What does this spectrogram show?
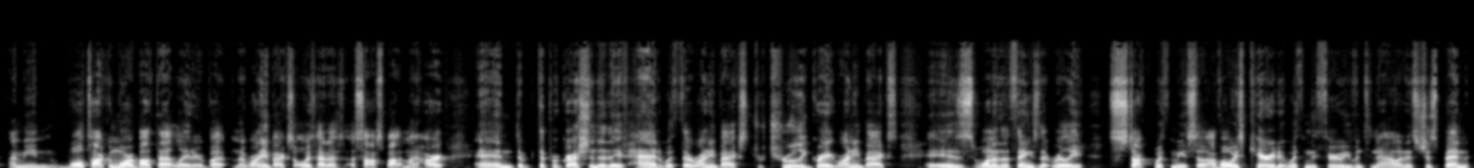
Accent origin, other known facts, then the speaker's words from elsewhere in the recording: Michigan, United States; I'm born and raised in Michigan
